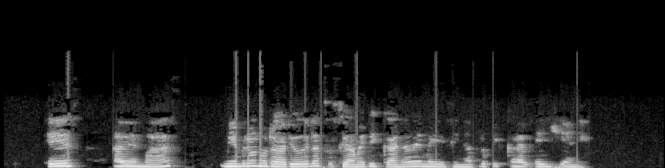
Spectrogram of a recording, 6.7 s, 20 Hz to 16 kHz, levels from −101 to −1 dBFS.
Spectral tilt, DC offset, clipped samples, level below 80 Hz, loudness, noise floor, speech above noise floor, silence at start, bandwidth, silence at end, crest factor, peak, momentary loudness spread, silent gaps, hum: -7.5 dB/octave; under 0.1%; under 0.1%; -52 dBFS; -19 LUFS; -77 dBFS; 59 dB; 0.5 s; 6.6 kHz; 0.8 s; 14 dB; -4 dBFS; 8 LU; none; none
